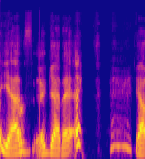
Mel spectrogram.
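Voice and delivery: laughing through words, slow and loud.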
